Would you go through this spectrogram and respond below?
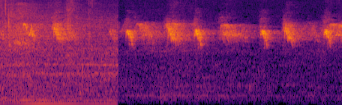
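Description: A blackbird calls in a garden with repeated short, high chirps at a steady rhythm. A louder low rumble at the start stops abruptly, and the calls continue faint and distant.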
